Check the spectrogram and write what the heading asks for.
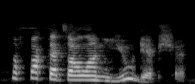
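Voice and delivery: high, heated scolding; angry rant. Retold or imitated. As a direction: berate him, voice way up. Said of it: "It's like".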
